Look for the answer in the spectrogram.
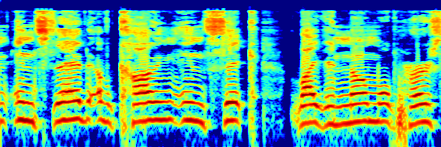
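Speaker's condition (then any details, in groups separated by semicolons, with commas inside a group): Hydrocephalus with shunt failure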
